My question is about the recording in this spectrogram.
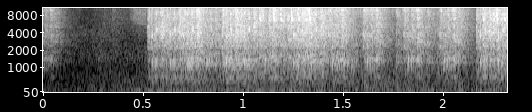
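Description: Press-conference room noise: a brief hush, then from about half a second in a steady, dense rustling and clicking.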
